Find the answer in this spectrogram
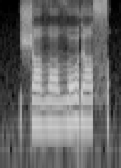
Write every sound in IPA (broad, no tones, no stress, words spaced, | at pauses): ʃiðˤɨ ðˤoɾisˤ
